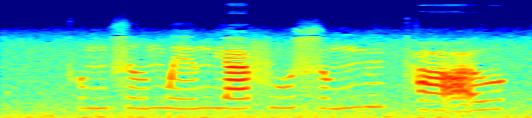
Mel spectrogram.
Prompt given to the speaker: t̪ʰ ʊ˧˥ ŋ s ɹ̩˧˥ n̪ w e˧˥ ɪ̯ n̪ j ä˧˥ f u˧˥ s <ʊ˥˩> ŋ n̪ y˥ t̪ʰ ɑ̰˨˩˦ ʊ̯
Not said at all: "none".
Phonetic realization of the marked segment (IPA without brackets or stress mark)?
ʊ˧˥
